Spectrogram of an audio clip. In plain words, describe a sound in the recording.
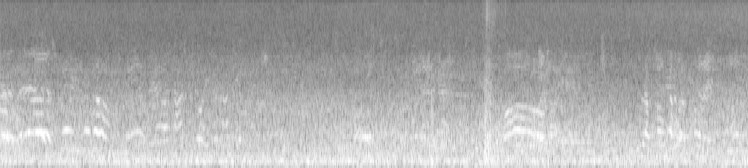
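Wind blows steadily across an open field.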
